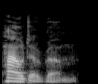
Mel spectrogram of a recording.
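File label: "powder room", British English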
